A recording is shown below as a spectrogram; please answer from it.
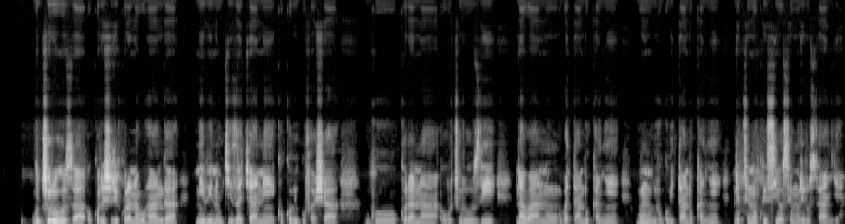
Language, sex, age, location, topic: Kinyarwanda, male, 25-35, Huye, finance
